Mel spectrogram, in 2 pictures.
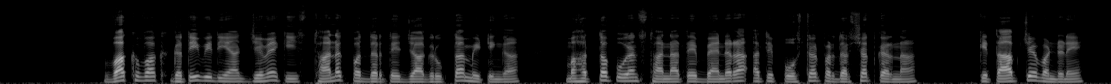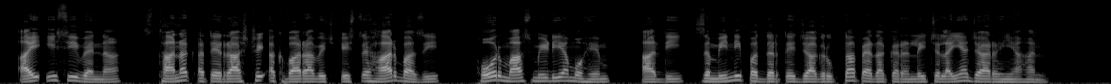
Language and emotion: Punjabi, neutral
